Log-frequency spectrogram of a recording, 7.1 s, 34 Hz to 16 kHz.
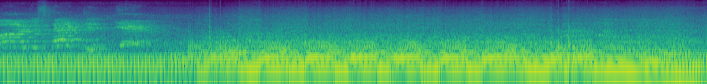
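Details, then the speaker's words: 2020 Honda Civic Type R with new MBRP center-exit exhaust, revs limited; deep even exhaust note climbs and falls cleanly with revs, deeper and more audible than the previous exhaust, no rattles or buzzing, healthy. "there's a little bit more noticeable exhaust note while sitting in the cab. That's an improvement, because that's what you want to hear is a nice deep exhaust."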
